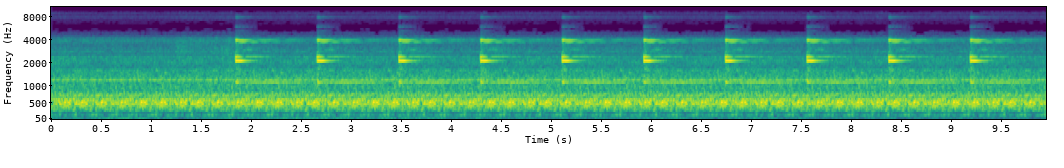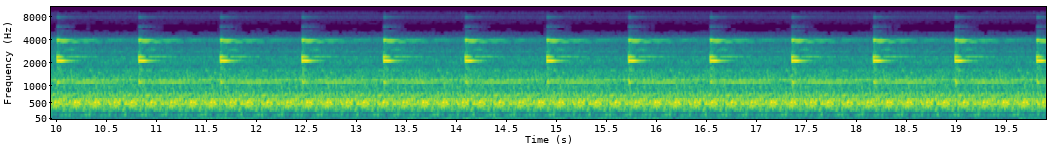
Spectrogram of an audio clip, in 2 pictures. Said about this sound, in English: Now arriving on track one from Chicago, train number 53, the city of Miami.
